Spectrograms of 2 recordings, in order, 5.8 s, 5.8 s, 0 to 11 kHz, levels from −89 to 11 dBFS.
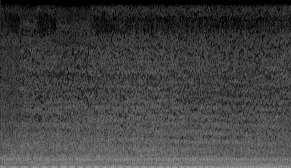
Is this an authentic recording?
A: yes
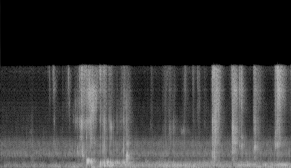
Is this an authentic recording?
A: no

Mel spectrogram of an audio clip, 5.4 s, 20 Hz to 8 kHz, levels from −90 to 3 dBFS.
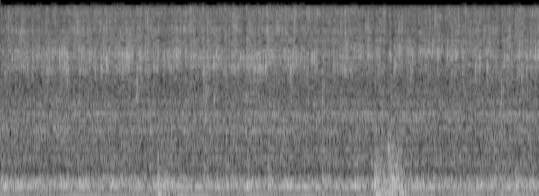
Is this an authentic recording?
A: yes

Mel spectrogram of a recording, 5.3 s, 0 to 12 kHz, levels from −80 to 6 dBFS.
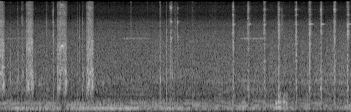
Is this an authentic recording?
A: yes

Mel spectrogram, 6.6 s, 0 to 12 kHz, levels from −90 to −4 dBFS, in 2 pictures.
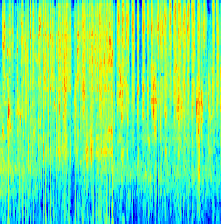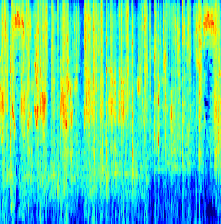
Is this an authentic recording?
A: no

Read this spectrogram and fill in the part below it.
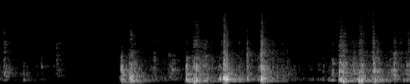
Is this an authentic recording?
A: yes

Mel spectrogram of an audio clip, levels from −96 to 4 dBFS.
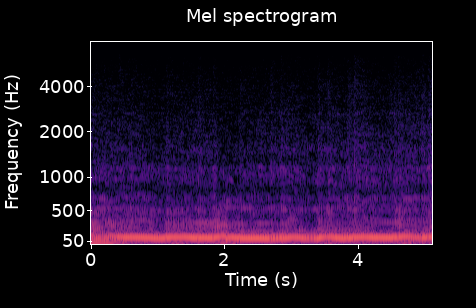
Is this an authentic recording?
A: yes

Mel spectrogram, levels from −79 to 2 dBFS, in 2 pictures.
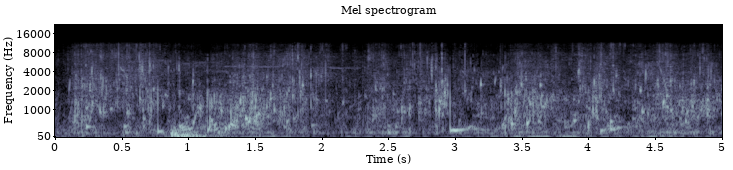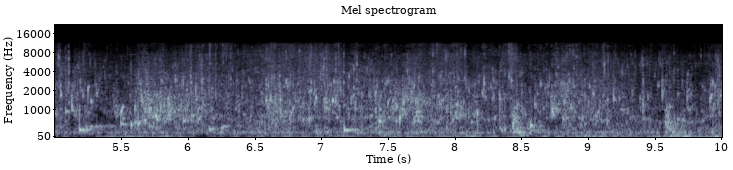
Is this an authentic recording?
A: yes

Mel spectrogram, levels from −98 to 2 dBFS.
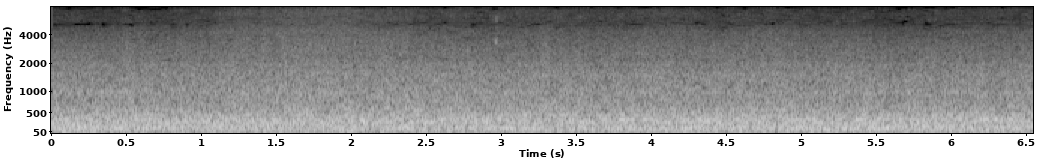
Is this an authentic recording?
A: yes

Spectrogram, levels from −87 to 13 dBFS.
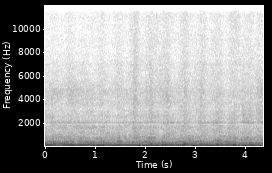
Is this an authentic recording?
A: no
